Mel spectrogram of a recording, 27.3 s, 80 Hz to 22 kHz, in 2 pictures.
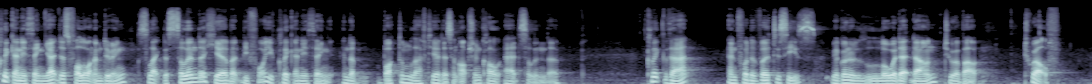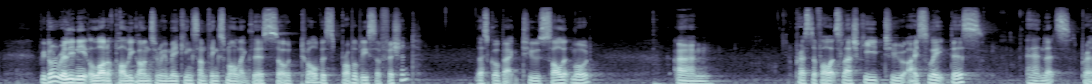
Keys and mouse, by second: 10.6 click, 11.7-13.2 drag, 18.6 Tab, 19.5 z, 21.8 /, 23.6-24.6 middle drag, 25.3 g.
